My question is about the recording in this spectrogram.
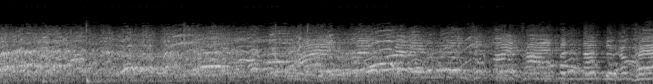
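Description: Several people laughing at once, giggles and chuckles overlapping without a break.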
